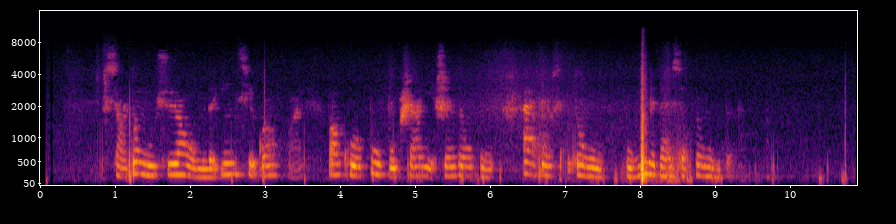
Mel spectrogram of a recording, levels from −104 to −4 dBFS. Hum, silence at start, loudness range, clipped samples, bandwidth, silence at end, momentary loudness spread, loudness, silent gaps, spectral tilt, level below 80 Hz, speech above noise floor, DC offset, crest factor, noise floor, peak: none; 0.85 s; 3 LU; under 0.1%; 7.6 kHz; 0.15 s; 12 LU; -31 LUFS; none; -8.5 dB/octave; -62 dBFS; 39 dB; under 0.1%; 30 dB; -69 dBFS; -2 dBFS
